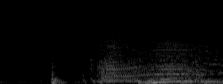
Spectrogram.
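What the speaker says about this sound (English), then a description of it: "Car sounds cool." Engine of a Lamborghini in the video game PUBG, starting with a couple of sharp clicks, then a steady low revving rumble that builds and holds, fairly quiet overall.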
